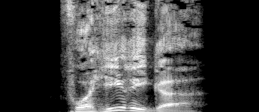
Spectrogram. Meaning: inflection of vorherig: 1. strong/mixed nominative masculine singular 2. strong genitive/dative feminine singular 3. strong genitive plural
- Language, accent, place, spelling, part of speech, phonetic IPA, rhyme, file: German, Germany, Berlin, vorheriger, adjective, [foːɐ̯ˈheːʁɪɡɐ], -eːʁɪɡɐ, De-vorheriger.ogg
